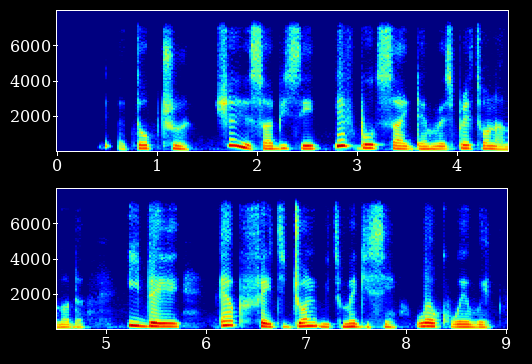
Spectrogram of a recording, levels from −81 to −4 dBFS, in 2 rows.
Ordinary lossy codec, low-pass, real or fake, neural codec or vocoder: none; 7.2 kHz; fake; codec, 24 kHz, 0.9 kbps, WavTokenizer, large speech release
